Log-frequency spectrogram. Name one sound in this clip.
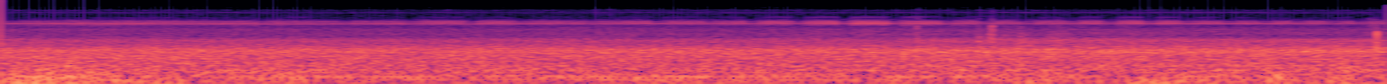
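Leaves rustle in the wind.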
